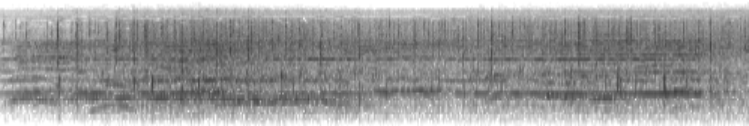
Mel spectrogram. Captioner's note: applause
